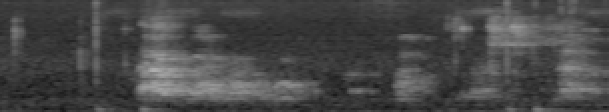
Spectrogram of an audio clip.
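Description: Several neighbours' dogs in a residential area of houses bark, a handful of irregular, overlapping yaps over about three seconds, fairly faint, with no one talking.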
